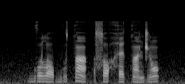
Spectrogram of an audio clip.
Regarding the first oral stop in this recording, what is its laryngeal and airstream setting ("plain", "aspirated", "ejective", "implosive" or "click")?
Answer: plain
